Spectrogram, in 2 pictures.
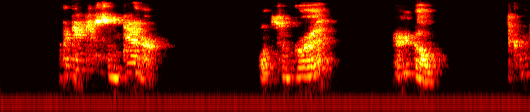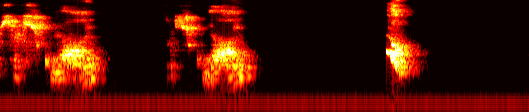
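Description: A parrot chatters and mimics speech in short bursts close by.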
